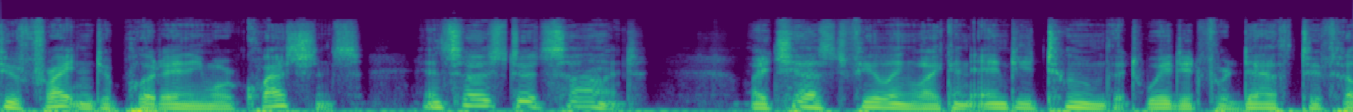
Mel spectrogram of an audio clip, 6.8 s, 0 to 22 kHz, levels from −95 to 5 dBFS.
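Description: From 2.27 to 4.28 s, channel delay (comb filtering): one channel lags about 10 ms, so the mono sum sounds hollow, with evenly spaced spectrogram notches from roughly 50 Hz.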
